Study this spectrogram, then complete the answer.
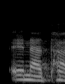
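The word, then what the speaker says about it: Agnatha: First one इज, जी is silent here, एनाथा है, ठीक है।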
